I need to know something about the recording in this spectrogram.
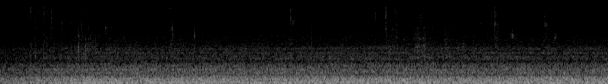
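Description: A man chewing a big bite of burger with kettle chips in it, with a few faint crunches, over a steady low hum in a car's cabin.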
